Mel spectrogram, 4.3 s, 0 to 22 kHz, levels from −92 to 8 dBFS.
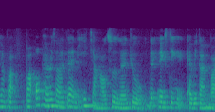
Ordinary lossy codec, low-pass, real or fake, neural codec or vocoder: none; none; real; none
